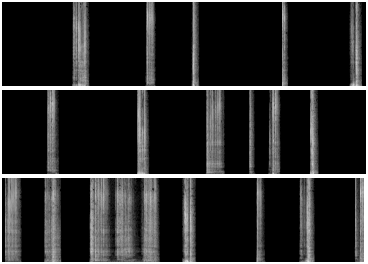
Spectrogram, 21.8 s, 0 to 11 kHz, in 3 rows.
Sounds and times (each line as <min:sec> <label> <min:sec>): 0:01.4 Putting down a coin onto a stone floor 0:01.8
0:02.9 Putting down a coin onto a stone floor 0:03.1
0:02.9 picking up a coin from a stone floor 0:03.1
0:08.2 Putting down a coin onto a stone floor 0:08.4
0:08.2 picking up a coin from a stone floor 0:08.4
0:10.0 Putting down a coin onto a stone floor 0:10.2
0:11.4 Putting down a coin onto a stone floor 0:12.9
0:11.4 picking up a coin from a stone floor 0:12.9
0:14.6 picking up a coin from a stone floor 0:18.4
0:14.6 Putting down a coin onto a stone floor 0:18.4
0:19.6 Putting down a coin onto a stone floor 0:19.8
0:19.6 picking up a coin from a stone floor 0:19.8
0:20.5 Putting down a coin onto a stone floor 0:20.8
